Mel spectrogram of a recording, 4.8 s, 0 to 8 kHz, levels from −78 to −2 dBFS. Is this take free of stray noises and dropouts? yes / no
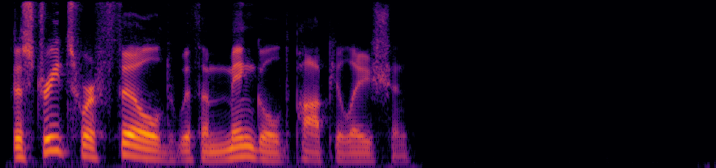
yes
